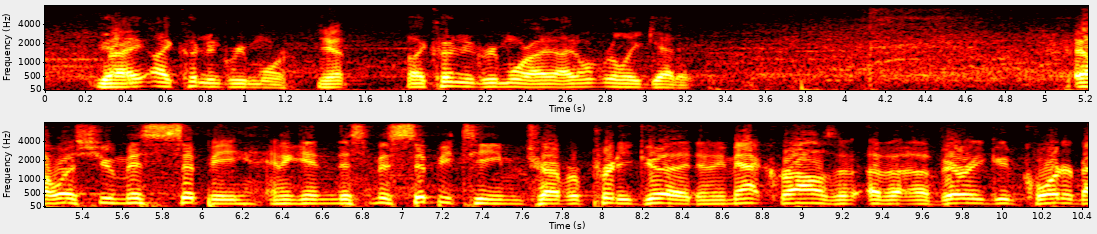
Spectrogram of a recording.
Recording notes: Live from The Cosmopolitan of Las Vegas.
